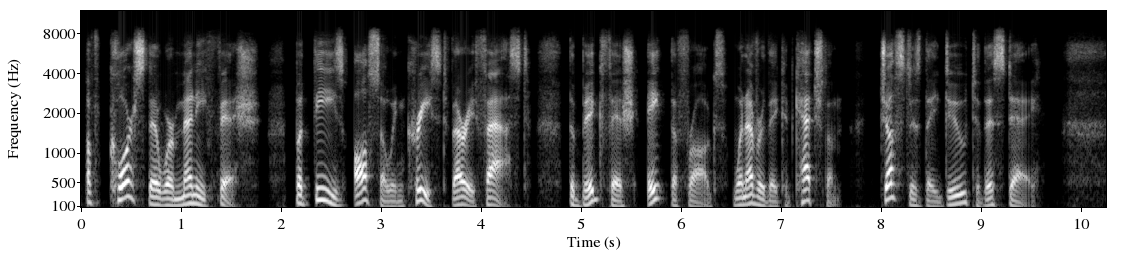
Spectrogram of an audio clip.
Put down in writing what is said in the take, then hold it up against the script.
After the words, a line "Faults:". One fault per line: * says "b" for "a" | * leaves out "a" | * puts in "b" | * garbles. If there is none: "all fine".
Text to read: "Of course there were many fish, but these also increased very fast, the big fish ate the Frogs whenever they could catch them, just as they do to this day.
"Of course there were many fish, but these also increased very fast, the big fish ate the Frogs whenever they could catch them, just as they do to this day.
Faults:
all fine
